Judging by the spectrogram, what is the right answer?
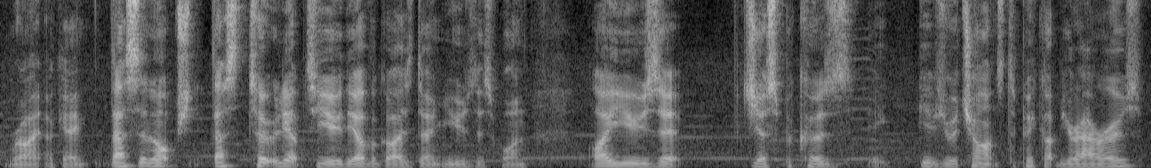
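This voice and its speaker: A man's voice: mid-range voice, fairly even intonation, moderate pace, hardly any pauses, a little hiss or hum. A man with a London accent, casually reading through a list of game mods with a friend. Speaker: streamer. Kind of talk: casual gaming chat.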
